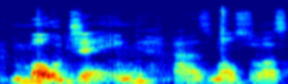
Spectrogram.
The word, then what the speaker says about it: Mojang: with people saying it Mojang you can pronounce it however you want but because it is a Swedish company then the way they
